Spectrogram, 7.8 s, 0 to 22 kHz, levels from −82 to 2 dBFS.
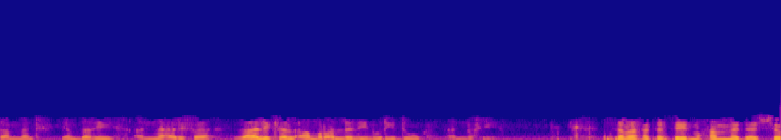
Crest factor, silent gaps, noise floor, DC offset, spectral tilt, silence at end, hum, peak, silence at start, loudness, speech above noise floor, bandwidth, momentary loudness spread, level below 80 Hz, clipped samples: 20 dB; none; -51 dBFS; under 0.1%; -11.5 dB/octave; 0 s; none; -6 dBFS; 0 s; -25 LUFS; 26 dB; 3.9 kHz; 20 LU; -64 dBFS; under 0.1%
